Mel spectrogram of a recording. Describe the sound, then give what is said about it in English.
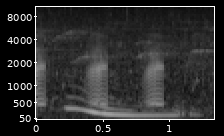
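Two raspy, nasal croaks from a green tree frog tucked into a tree hollow beside a cool creek, spaced about half a second apart, over a low, steady tone that slides slowly downward. “It's a green tree frog.”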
